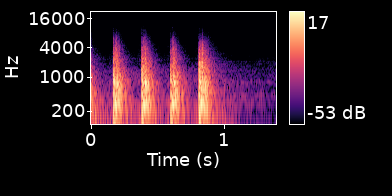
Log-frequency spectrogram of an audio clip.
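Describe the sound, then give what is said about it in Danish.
Four evenly spaced, firm knocks on a door at night, each a dull thud, followed by a short fading tail and then quiet. “Og så banker skrædermesteren på døren.”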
